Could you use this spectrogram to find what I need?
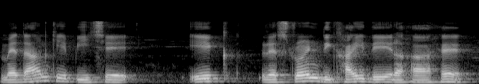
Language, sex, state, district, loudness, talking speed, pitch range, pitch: Hindi, male, Gujarat, Valsad, -18 LUFS, 110 wpm, 110-140 Hz, 120 Hz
